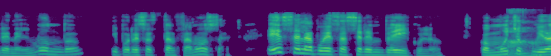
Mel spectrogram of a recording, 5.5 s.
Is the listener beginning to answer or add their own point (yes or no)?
no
